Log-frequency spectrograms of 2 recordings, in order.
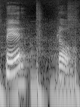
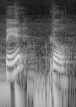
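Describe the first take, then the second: The two takes are said the same way.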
